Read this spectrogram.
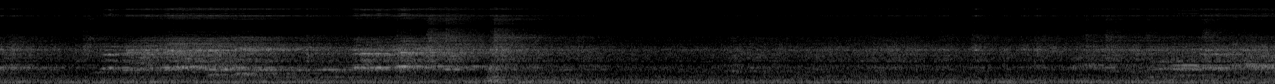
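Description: Ice skates scrape across the ice in a large echoing rink.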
